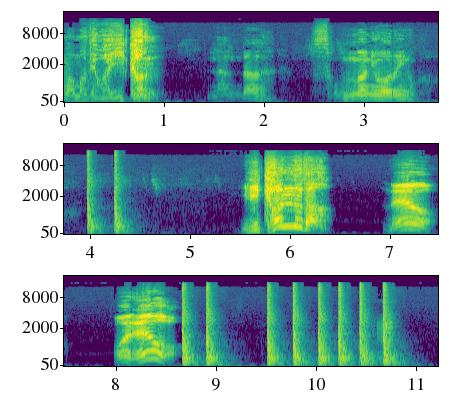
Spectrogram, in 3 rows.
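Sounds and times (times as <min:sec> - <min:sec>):
speech: 0:00.0 - 0:04.2, 0:05.5 - 0:06.4, 0:07.0 - 0:08.8
fist pounding hard on a door: 0:04.0 - 0:04.5, 0:08.6 - 0:10.9.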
